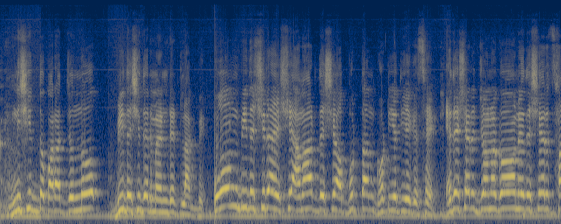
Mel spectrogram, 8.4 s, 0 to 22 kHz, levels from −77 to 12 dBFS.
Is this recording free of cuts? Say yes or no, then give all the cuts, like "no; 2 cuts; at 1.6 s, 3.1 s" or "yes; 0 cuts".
yes; 0 cuts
